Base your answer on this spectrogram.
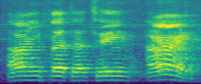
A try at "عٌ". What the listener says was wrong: عين فتحتين عن. عن. عن. Now don't say عن. No. عن. Don't elongate. عين كسرتين عين. عين. عين. No, no. Say عين. عن. عين. عن. عين. Where's the عين coming from? Middle of the throat. Same place of the ha.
